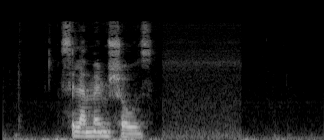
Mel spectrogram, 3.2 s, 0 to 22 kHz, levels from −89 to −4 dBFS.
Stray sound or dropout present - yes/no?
no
